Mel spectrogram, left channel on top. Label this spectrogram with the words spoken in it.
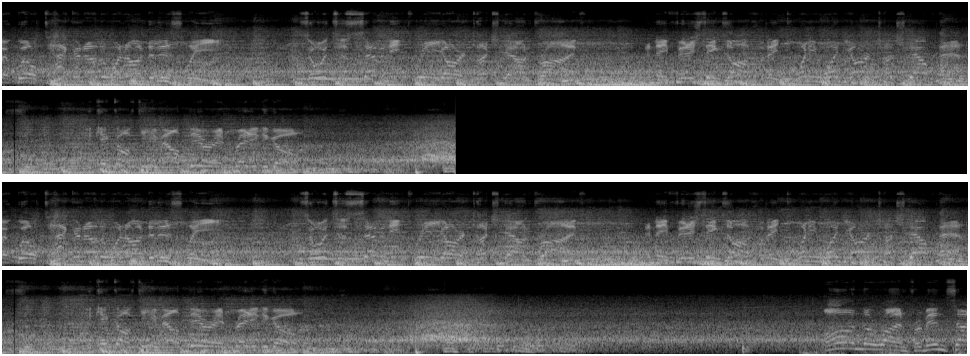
will tack another one onto this lead. So it's a 73-yard touchdown drive. And they finish things off with a 21-yard touchdown pass. The kickoff team out there and ready to go. On the run from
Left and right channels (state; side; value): drops out; left; at 14.2 s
